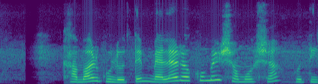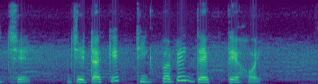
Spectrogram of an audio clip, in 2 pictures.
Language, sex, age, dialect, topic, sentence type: Bengali, female, 18-24, Western, agriculture, statement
